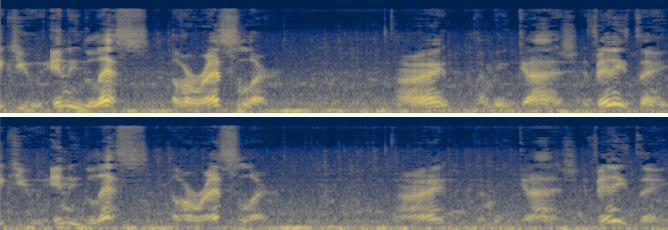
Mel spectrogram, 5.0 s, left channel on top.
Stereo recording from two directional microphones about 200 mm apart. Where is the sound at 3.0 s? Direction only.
30° left (ahead or behind).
